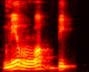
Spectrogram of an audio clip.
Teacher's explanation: apabila nun sukun atau tanwin bertemu dengan ro juga tanpa disertai dengan gunnah ya. Tanpa ada suara dari hidung. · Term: idgham bila gunnah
